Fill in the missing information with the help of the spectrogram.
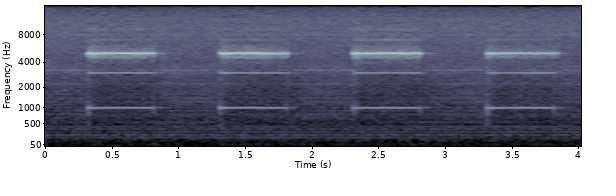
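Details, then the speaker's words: Sigma infusion pump Fixed 24 alarm, triggered by forcibly pulling the tubing out of the pump channel: steady repeating two-tone beeps about once per second; operator cannot clear it, the pump needs servicing. "the fixed 24 alarm displays when the operator attempts to unload the set by pulling the tubing out of the upstream occlusion sensor and the roller clamp out of its holder and forcibly pulls on the tubing below the"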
